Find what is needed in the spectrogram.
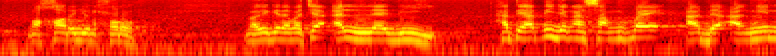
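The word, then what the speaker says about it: الذي: Alladzi, hati-hati membaca dza. Dza itu ada dua di dalam huruf Arab. Ada dza, ada zai. Kalau dza itu dibaca di ujung lidah. Biasanya lidahnya itu berdempetan dengan gigi. Bisa gigi bawah ataupun atas, ya. Alladzi berbeda dengan zai. Kalau zai itu bukan di ujung lidah tapi di tengah lidah. Allazi, jadi tebal.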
